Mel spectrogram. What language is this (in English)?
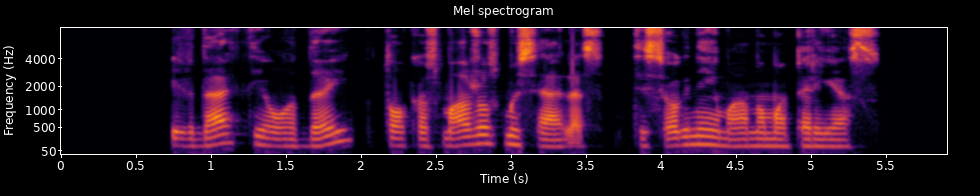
Lithuanian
